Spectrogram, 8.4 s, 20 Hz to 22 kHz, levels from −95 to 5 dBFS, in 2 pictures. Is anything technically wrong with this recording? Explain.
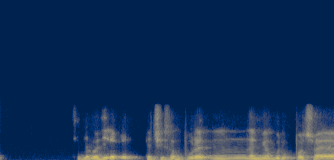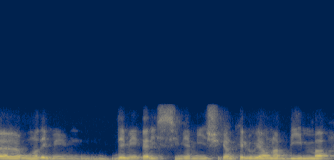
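No, this is speech over what sounds like an AMR wideband (HD Voice) path at a rate consistent with 12.65 kbit/s, with nothing above 7.5 kHz, exactly as that codec should behave.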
